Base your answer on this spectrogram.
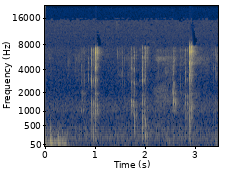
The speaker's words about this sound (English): And it was a deck, and it had three sets of cards, one for dungeon, one from urban, and one for forest. And the idea is you shuffle the deck, like I'm doing now, mm-hmm.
